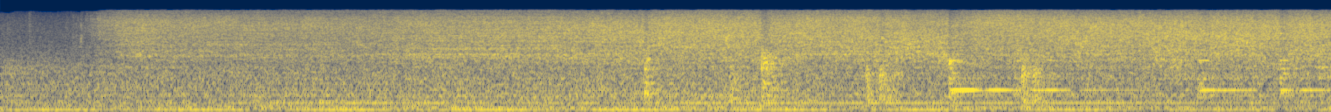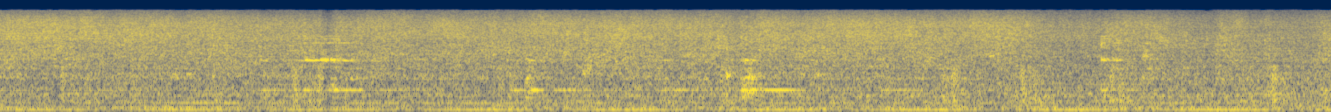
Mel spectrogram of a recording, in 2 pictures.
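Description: Chopped tomatoes sizzling in hot oil and onion-spice masala that has been fried until the oil separates, stirred with a metal spoon that clicks and scrapes against the metal pot. The sizzle jumps up about half a second in as the tomatoes go in, then holds steady.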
